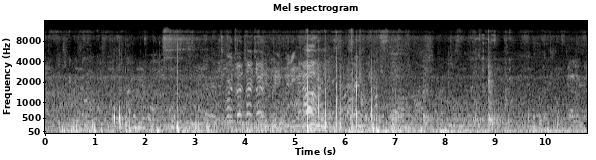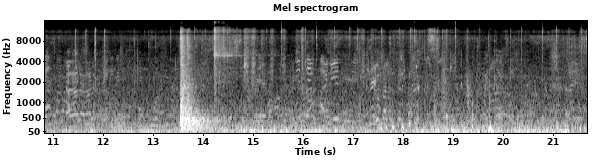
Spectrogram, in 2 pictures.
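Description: Spectators nearby talk and call out across an open field.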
